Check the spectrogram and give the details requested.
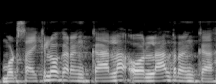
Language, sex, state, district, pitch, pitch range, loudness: Hindi, male, Jharkhand, Garhwa, 160 Hz, 155-175 Hz, -14 LUFS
